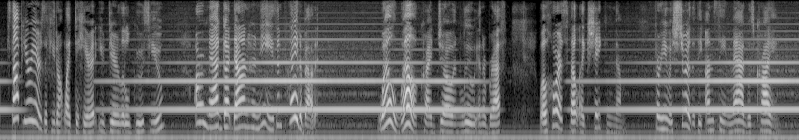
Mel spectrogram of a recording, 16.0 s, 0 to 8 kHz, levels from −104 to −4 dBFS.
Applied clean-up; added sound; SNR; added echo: none; Wind instrument, woodwind instrument; -1 dB; none.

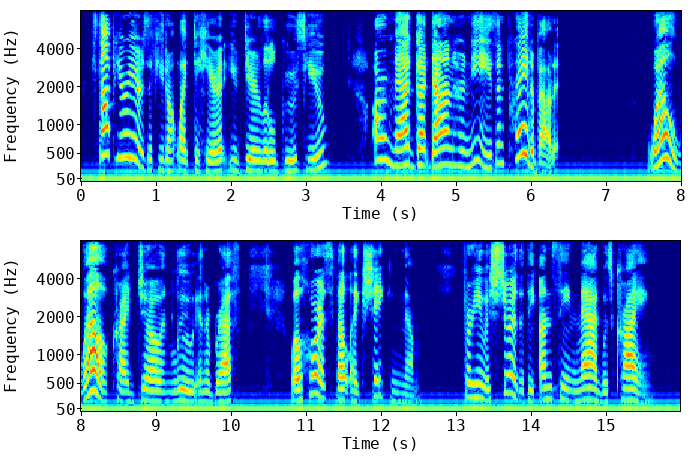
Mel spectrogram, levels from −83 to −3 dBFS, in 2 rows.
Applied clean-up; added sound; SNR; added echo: none; none; none; none.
